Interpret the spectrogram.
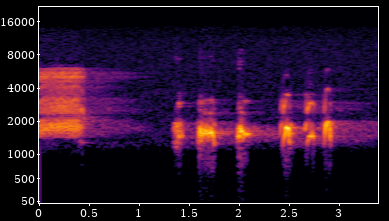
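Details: A Eurasian jay in the morning in the Wittlich valley, 2018, gives one loud, harsh rasping screech, then a quick series of six shorter, gruff notes over about a second and a half.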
